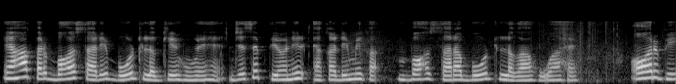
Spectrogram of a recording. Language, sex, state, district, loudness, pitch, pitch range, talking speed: Hindi, female, Delhi, New Delhi, -18 LUFS, 220 Hz, 210-255 Hz, 175 wpm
